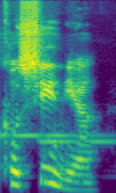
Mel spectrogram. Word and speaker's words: coxinha: It's called coxinha, but it's spelled COX. Okay. Coxinha. And so that she sound is like the sound of the water, the shoo, shoo, shoo.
